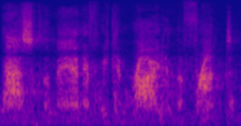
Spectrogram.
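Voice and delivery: slow stage whisper; hushed, conspiratorial whisper to a child. Retold or imitated. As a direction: whisper it slowly, word by word. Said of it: "I whisper to Dylan".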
